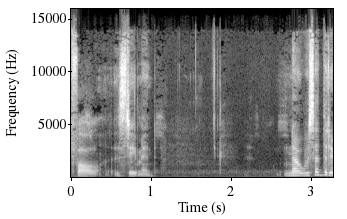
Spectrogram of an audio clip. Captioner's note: speaking French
